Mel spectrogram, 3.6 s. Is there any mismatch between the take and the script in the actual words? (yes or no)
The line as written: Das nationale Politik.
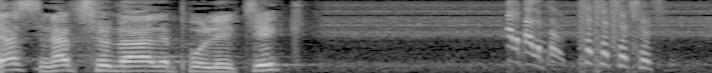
no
